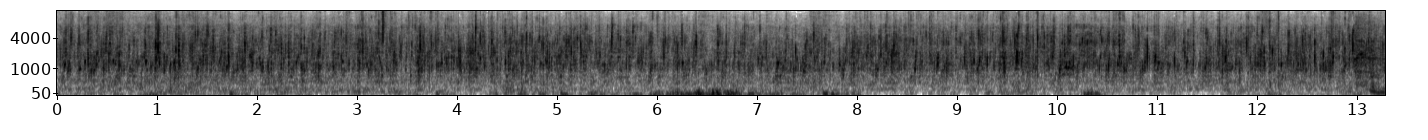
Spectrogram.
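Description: Stew bubbling in a pot over an open wood fire: a steady hiss with frequent small pops and crackles.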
